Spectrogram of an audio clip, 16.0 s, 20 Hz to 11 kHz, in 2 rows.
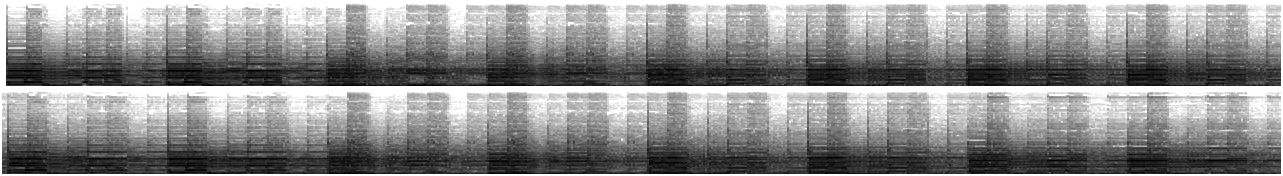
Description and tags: Synth Air Seq (120 BPM)
Synth Air Seq. Key: Dm, 120 BPM.
Melodic, Seq, Loop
